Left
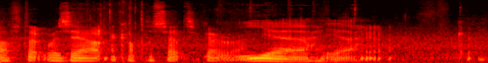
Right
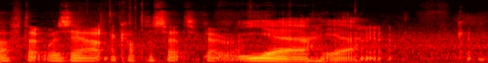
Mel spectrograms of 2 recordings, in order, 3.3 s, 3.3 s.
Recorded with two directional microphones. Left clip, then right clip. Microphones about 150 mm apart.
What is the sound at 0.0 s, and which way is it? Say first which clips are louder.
Speech: right 2 dB; 15° left (ahead or behind).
